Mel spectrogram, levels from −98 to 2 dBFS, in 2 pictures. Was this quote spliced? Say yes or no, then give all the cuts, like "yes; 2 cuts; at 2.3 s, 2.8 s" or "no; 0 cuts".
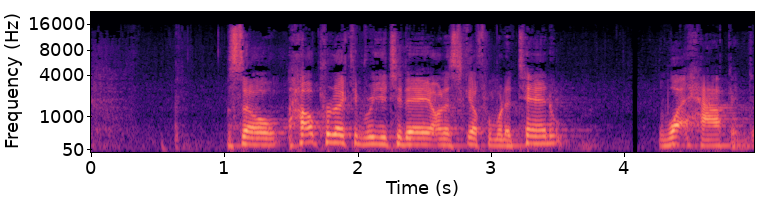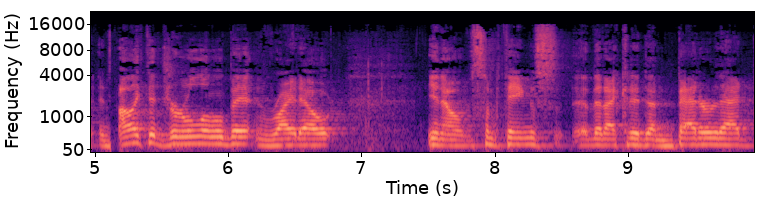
yes; 2 cuts; at 5.1 s, 7.4 s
